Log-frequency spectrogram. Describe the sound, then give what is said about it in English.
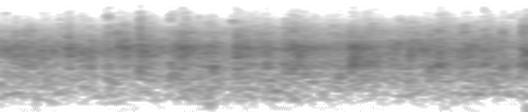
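An audience claps in a steady round of applause for the table hosts, a dense, continuous patter of many hands at an even loudness, with no voices standing out above it. “Can we just give them a round of applause, the guys that have been at these tables that have helped lead us?”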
